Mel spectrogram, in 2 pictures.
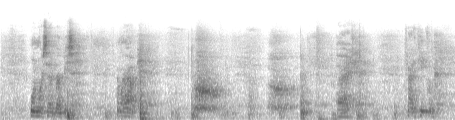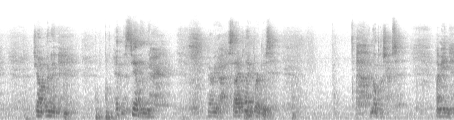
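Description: A middle-aged man talks calmly nearby, in a room with some echo.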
